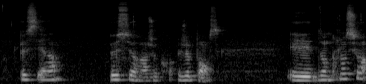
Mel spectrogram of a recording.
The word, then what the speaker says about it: Eucerin: Et celui-là il est de la marque Eucerin, je crois qu'on prononce. Eucerin, je pense.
